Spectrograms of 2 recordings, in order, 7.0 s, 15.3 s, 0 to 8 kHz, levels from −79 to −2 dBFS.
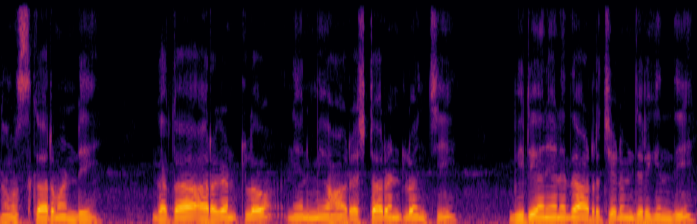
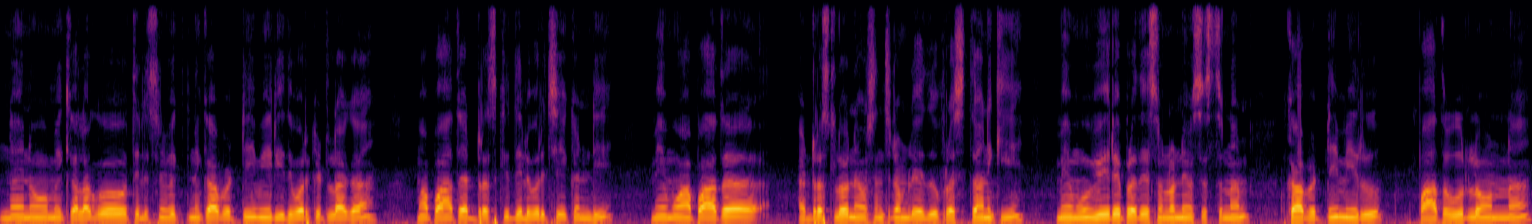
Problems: none marked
